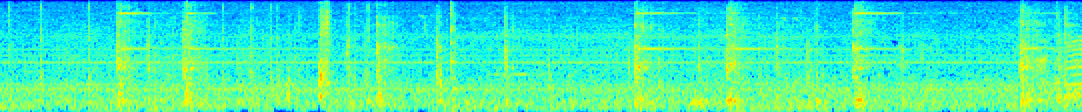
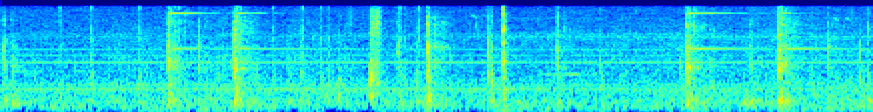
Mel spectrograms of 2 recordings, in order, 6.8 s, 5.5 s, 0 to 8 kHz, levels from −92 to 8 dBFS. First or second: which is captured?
second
